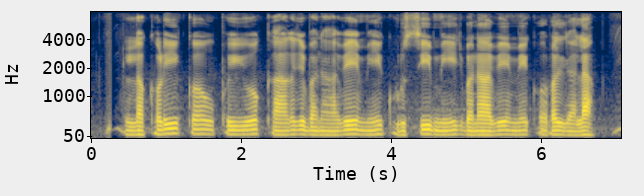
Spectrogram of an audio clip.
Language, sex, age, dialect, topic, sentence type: Bhojpuri, male, 18-24, Western, agriculture, statement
